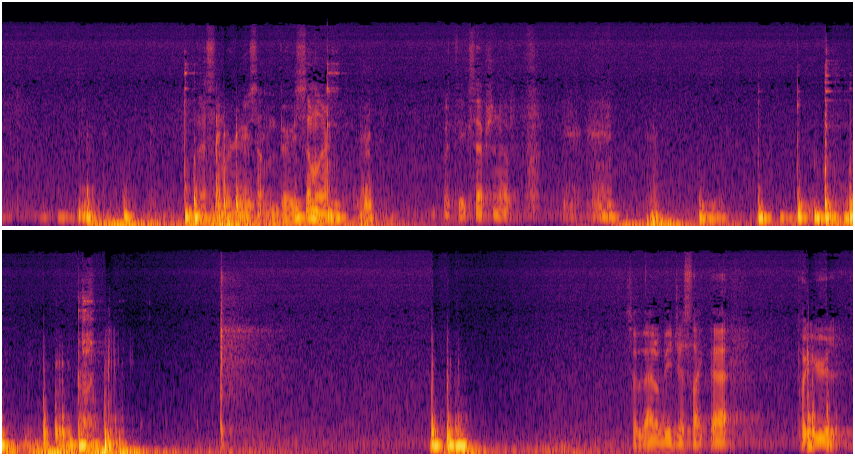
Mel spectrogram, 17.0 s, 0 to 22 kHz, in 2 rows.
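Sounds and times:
sharp metallic click: 10.7s - 11.1s.

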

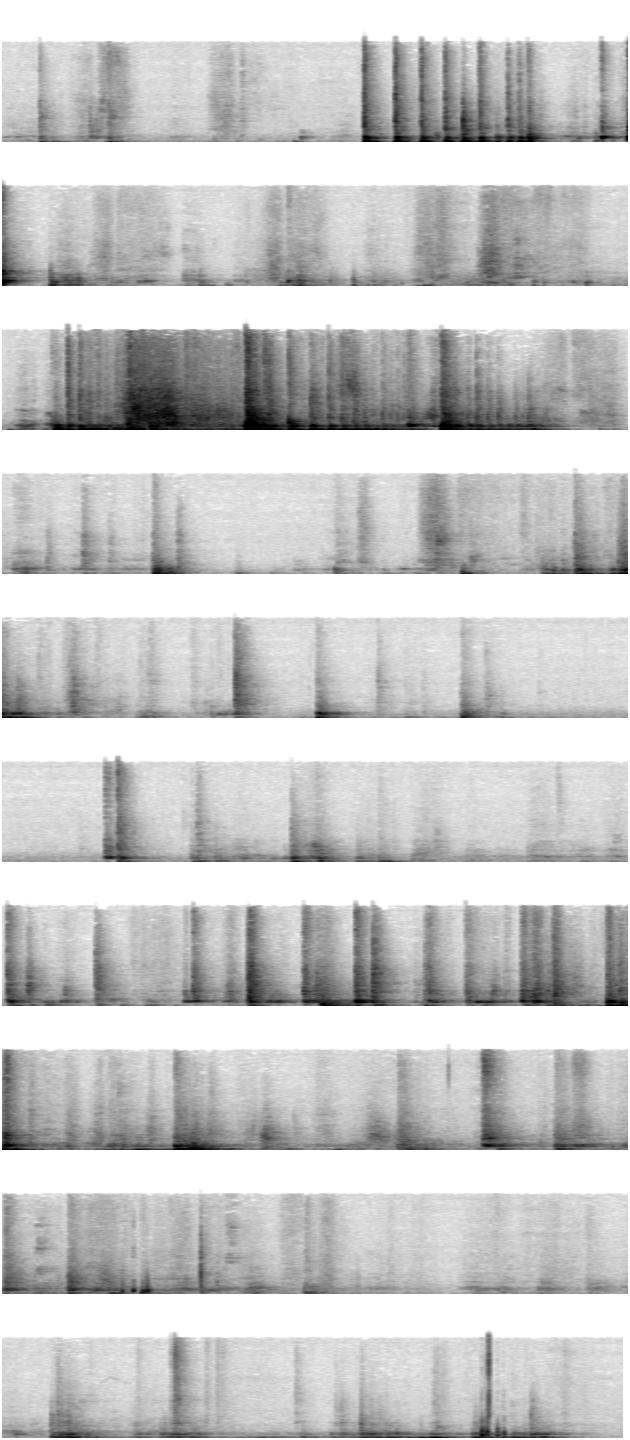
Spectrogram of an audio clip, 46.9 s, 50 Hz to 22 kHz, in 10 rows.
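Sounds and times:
ball bumping and rolling on wood floor: 2.2s - 16.0s, 16.6s - 19.6s, 24.2s - 26.6s, 28.2s - 40.2s, 42.6s - 46.6s.

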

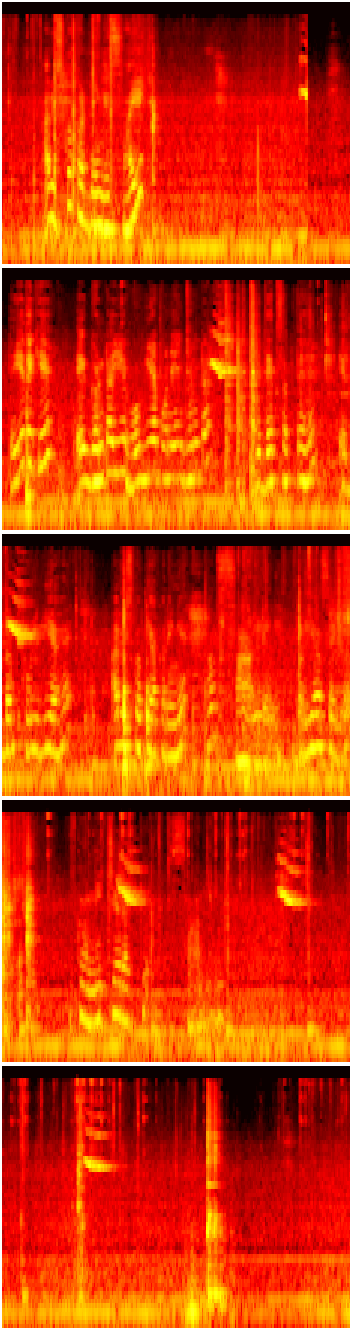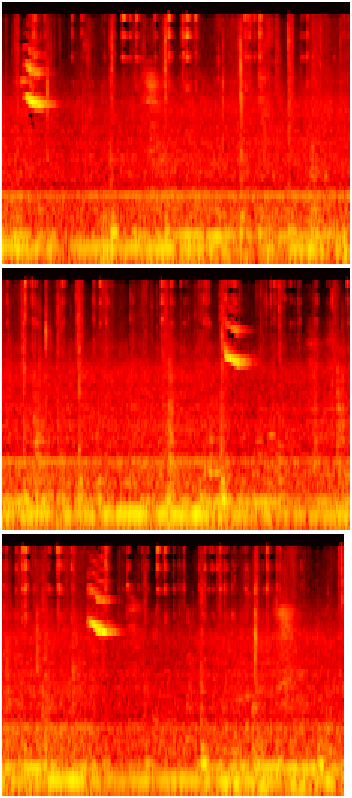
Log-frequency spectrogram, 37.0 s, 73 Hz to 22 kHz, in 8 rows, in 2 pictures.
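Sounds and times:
steady low hum: 0.0s - 37.0s
bangles clinking: 22.2s - 37.0s
high falling animal chirp: 30.8s - 31.3s.

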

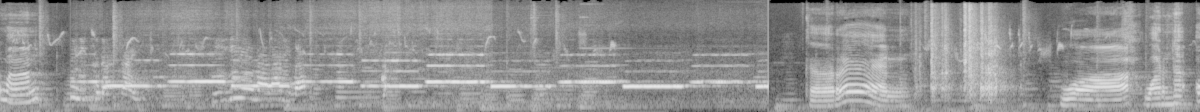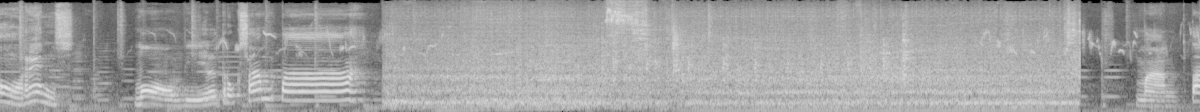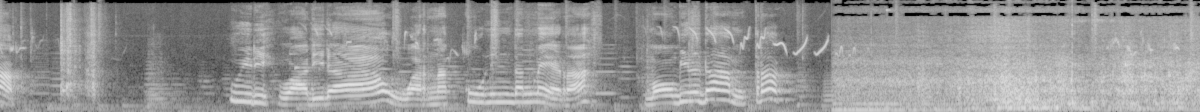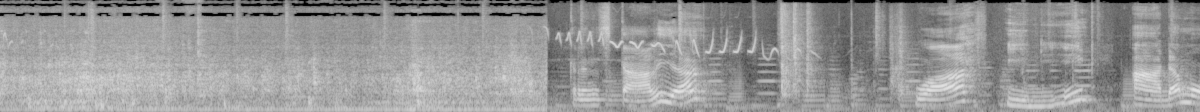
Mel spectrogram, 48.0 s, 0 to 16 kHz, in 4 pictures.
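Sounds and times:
garbage truck engine hum: 0.4s - 7.7s, 15.8s - 22.9s, 31.9s - 41.7s
heavy diesel machinery running: 3.0s - 7.6s, 15.8s - 22.8s, 32.1s - 41.5s
knocks: 32.4s - 41.5s.

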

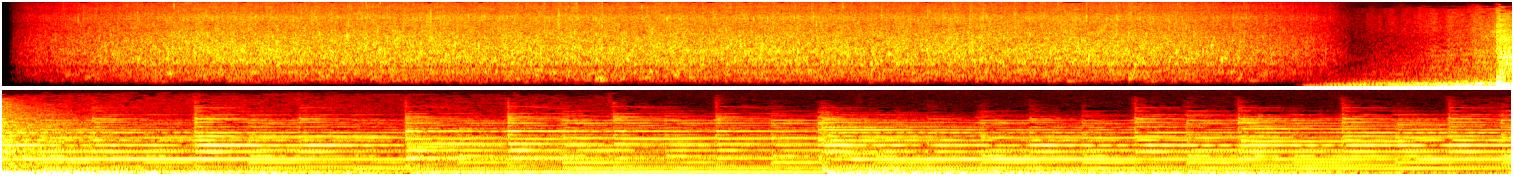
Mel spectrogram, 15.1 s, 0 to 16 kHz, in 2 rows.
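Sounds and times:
water lapping on stony shore: 0.1s - 6.5s.

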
